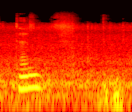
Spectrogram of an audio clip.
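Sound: rain falling outside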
